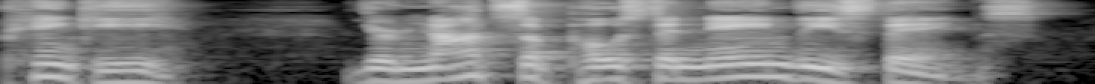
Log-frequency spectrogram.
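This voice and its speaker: A man's voice: mid-range voice, very animated, takes it slowly, bright, forceful tone, pitched above the performer's own voice, full character voice. A man voicing a brash, sporty, boyish female cartoon pegasus with a blunt, cocky manner in a story reading. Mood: scornful.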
